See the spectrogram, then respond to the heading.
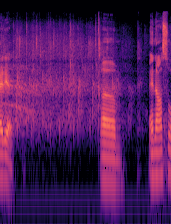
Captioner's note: applause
